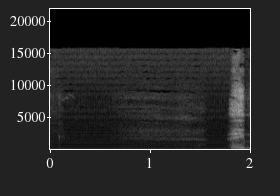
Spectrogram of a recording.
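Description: Steady electrical mains hum in a microphone and amplifier sound system, a low unchanging drone. A man's voice cuts in near the end.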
